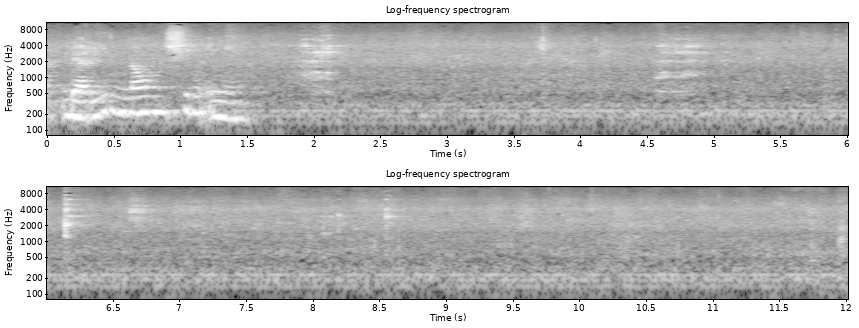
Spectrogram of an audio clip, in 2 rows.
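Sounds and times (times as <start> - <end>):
faint steady hum: 0.0 - 12.0
cutlery clinking on glass bowl: 4.6 - 5.0.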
